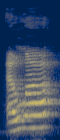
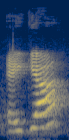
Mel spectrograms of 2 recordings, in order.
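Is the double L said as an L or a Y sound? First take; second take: L; Y. First: The double L is said as an L sound. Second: The double L is said as a Y sound. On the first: The speaker calls it wrong. "this I've heard mispronounced a lot" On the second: The speaker calls it right. "your double L makes a Y sound in Spanish"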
